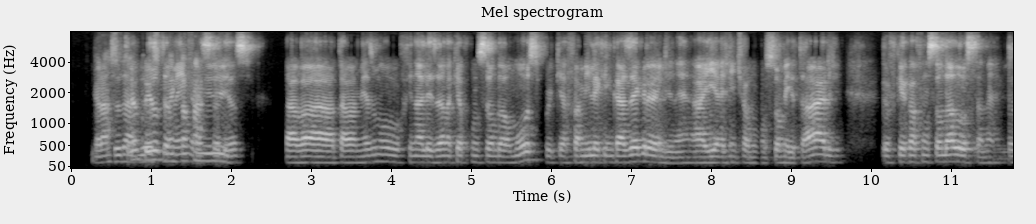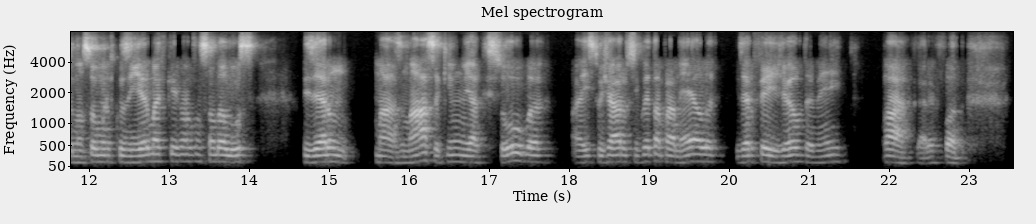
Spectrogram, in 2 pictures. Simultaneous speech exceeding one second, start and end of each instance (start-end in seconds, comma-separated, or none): 0.5-2.0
